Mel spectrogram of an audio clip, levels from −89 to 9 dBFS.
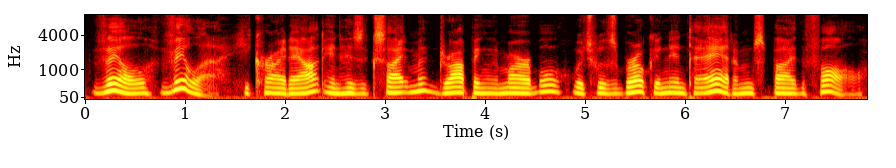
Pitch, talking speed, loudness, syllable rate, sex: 150 Hz, 140 wpm, -17 LUFS, 3.8 syllables/s, male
